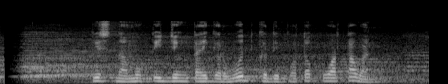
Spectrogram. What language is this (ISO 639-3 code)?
sun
